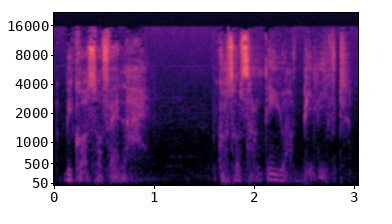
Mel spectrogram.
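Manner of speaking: soft, low, breathy drop; sudden whisper. Acted. Preacher suddenly whispering to the church.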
